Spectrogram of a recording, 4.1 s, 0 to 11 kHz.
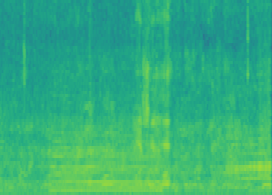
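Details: Cattle at a sale of Friesian and crossbred bull calves at Raniganj market, Dinajpur, on 15 January 2025: one drawn-out, tonal moo lasting nearly two seconds, steady and then falling at its end, over crowd chatter and general market noise.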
